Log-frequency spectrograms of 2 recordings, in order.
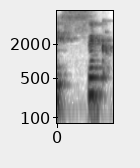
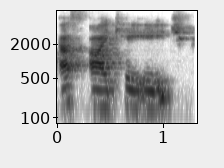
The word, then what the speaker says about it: Sikh: It is spelled S I K H. Many people pronounce it, including my own people, pronounce it as Sikh. That is not the correct pronunciation. That is the colonized pronunciation.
